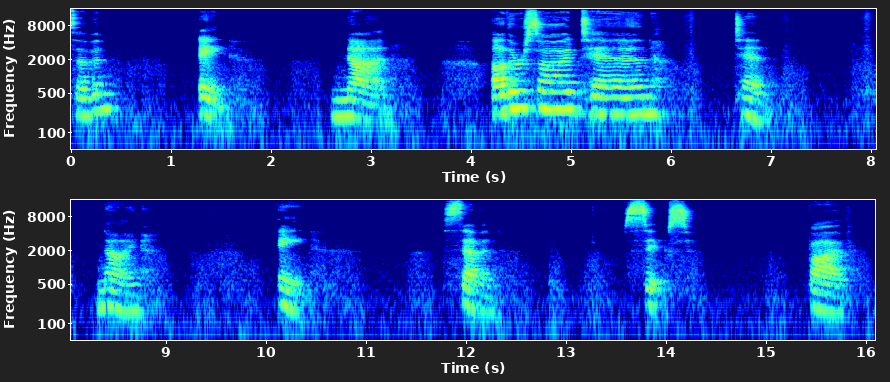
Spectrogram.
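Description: A young woman speaks calmly and clearly, giving instructions in short phrases.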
